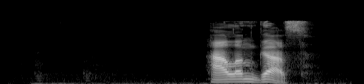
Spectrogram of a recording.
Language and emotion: Russian, neutral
